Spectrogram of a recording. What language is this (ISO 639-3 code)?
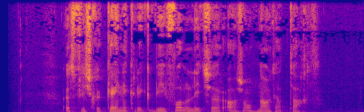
fry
